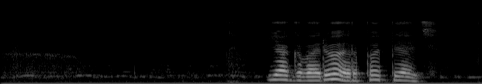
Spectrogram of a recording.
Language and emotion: Russian, neutral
